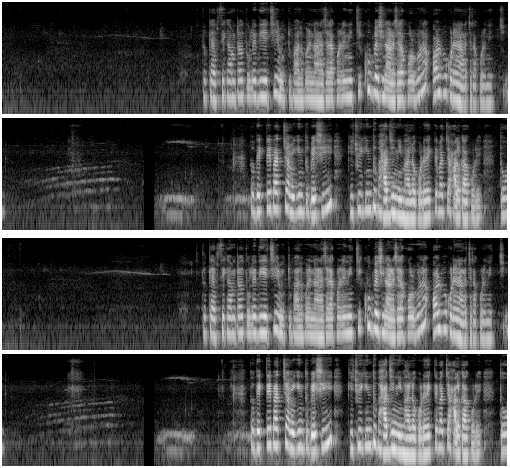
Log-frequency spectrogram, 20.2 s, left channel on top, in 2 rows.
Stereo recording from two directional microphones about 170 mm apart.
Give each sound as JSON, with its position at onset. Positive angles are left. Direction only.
{"t": 3.9, "sound": "speech", "side_deg": -25}
{"t": 14.5, "sound": "speech", "side_deg": -25}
